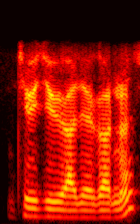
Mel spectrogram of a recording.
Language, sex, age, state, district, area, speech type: Nepali, male, 45-60, West Bengal, Darjeeling, rural, conversation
